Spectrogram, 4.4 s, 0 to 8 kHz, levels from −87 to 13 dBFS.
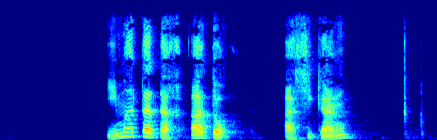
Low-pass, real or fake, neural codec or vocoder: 7.2 kHz; real; none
